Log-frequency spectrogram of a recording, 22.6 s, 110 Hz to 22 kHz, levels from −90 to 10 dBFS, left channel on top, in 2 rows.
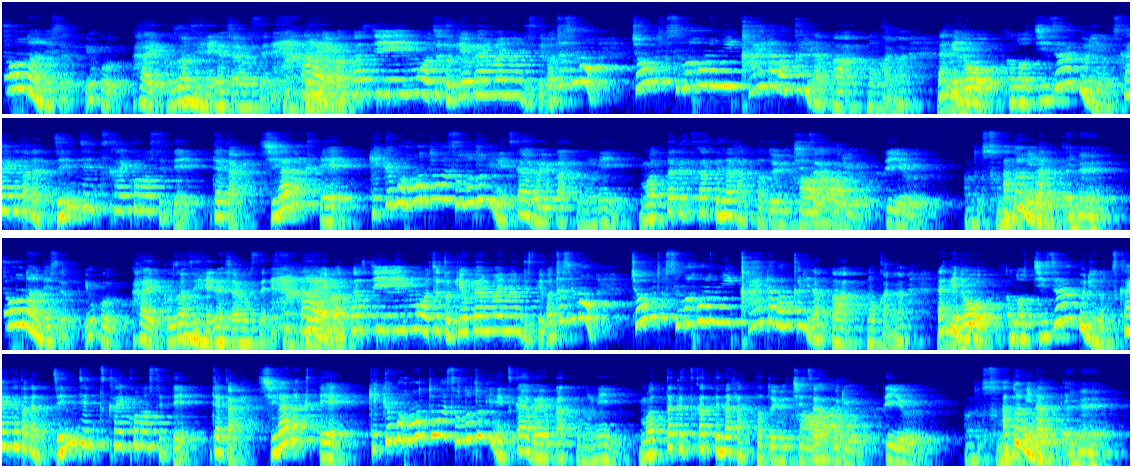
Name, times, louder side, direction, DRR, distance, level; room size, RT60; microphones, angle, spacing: voice 1, 0.0-14.7 15.0-20.5 21.4-22.0, right 2 dB, 50° right, 1 dB, 0.3 m, -32 dB
voice 2, 2.8-3.4 9.4-9.6 19.2-19.7 20.9-22.2, equal, 15° left, -6 dB, 0.7 m, -34 dB
2.6 x 2.0 x 3.8 m, 0.93 s
head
